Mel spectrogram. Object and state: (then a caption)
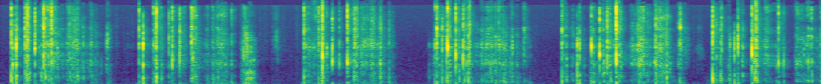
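Textured cardboard folder. Long nails scratch a flat, pale pink, pebble-textured Dior cardboard folder that is thin and hollow. Quick, dry scratching and crackling comes in dense bursts, separated by short pauses. The strokes are broadband with a hollow low body, and each rasp dies away almost instantly.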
